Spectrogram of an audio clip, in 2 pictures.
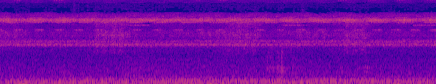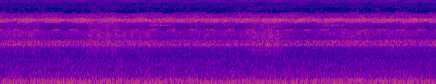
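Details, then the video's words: Crickets on a summer night in a forest, a dense chorus of steady high-pitched trilling that never stops, with brighter chirp bursts every few seconds over a low constant rumble. "Summer Night Cricket Sounds"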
